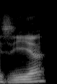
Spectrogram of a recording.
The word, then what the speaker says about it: Zia: Am I pronouncing it correctly, Zia? Yes, you're pronouncing it right.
